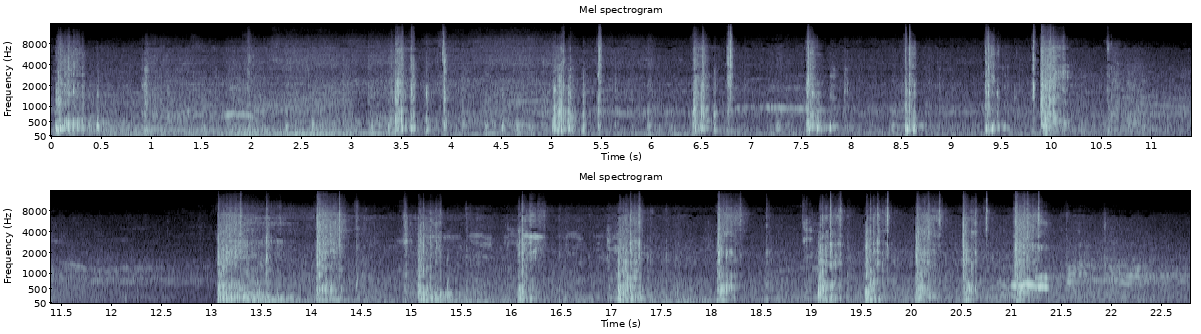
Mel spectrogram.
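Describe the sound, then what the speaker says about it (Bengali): Fireworks go off over a stadium after a cricket Asia Cup final, with a steady series of sharp booms and crackles at irregular beats. A brief gap falls in the middle, and crowd noise and voices carry underneath. "তার আগে পর্যন্ত ফায়ারওয়ার্কসটা এনজয় করুন।"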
